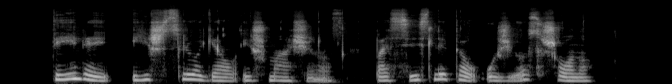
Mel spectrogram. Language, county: Lithuanian, Vilnius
